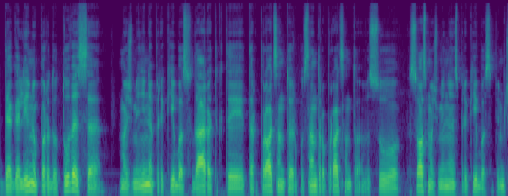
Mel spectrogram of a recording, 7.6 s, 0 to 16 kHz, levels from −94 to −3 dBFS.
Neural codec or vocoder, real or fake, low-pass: none; real; 14.4 kHz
